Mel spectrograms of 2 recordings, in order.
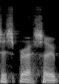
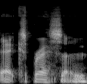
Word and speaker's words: espresso: is he does mispronounce espresso but not in the way you might think where some people mispronounce it as expresso which is quite infuriating enough uh he actually mispronounces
